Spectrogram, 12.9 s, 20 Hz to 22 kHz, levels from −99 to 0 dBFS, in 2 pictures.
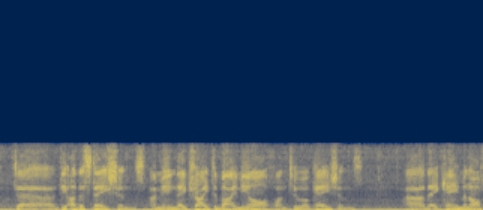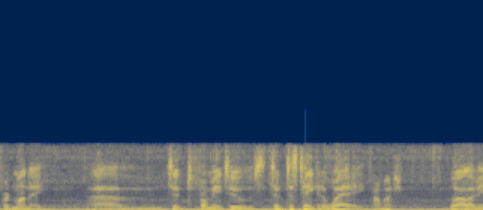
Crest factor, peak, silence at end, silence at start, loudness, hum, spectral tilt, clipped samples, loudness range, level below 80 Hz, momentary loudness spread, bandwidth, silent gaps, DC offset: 18 dB; 0 dBFS; 0 s; 0 s; -17 LUFS; none; -4.5 dB/octave; under 0.1%; 4 LU; -24 dBFS; 10 LU; 7.2 kHz; none; under 0.1%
